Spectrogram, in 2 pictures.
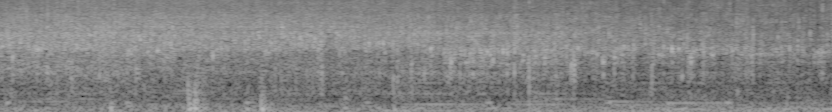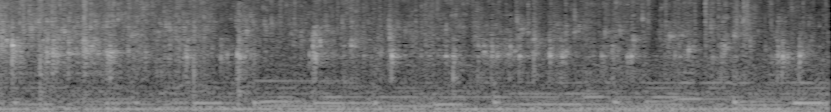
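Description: Chicken thighs frying in butter and olive oil, the fat sizzling strongly at first and easing to lighter, scattered crackling about halfway through.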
